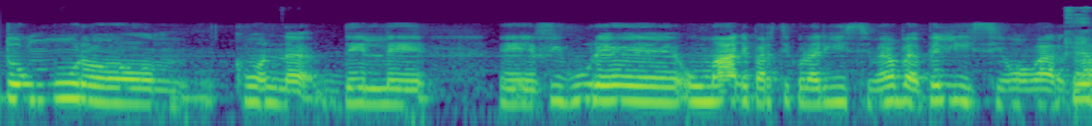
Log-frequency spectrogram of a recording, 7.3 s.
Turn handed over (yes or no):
yes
